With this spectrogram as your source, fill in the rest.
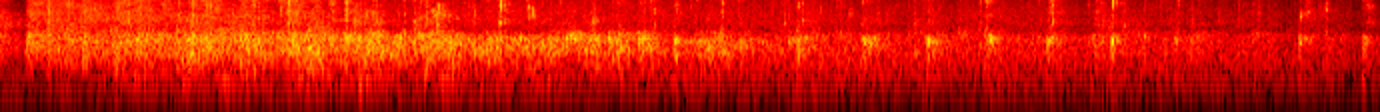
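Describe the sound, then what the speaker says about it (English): Sustained applause at a military awards ceremony, steady dense clapping from an audience that gradually breaks up into scattered individual claps toward the end. "So a round of applause for all of you."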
